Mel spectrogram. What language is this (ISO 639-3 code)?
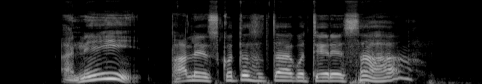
kln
